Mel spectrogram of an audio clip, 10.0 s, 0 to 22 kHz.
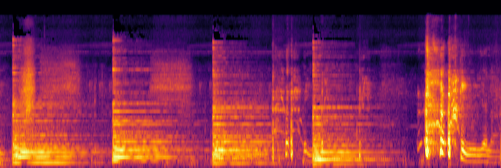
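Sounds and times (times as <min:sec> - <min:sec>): person coughing: 0:05.4 - 0:07.5, 0:08.4 - 0:09.4.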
